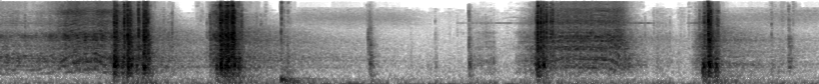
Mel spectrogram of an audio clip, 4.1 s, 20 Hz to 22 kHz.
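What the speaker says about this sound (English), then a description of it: "Then we can go ahead and grab our impact gun or our socket and just go ahead and" An impact gun tightens 7mm bolts on a speaker pod in a Jeep Wrangler JK during an Alpine speaker install, giving four short, sharp bursts of rattling, whirring noise with quiet pauses between them.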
